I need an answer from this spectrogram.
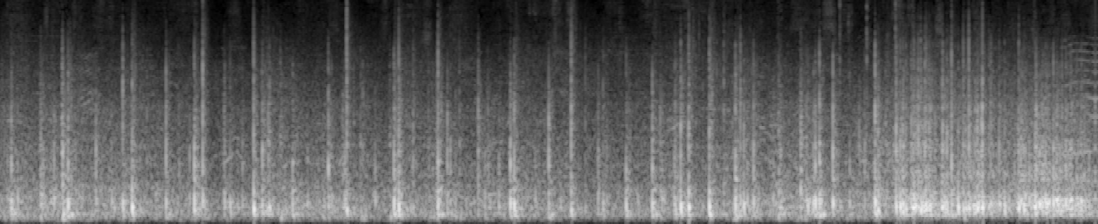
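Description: Aerial fireworks shells bursting in quick succession, a dense run of bangs and crackles several times a second, growing louder toward the end.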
